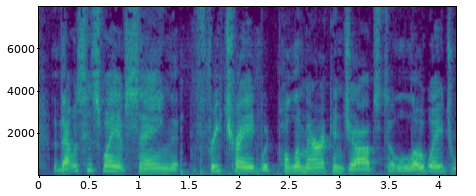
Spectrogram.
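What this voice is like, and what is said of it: Usual voice. Nothing is said of it.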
